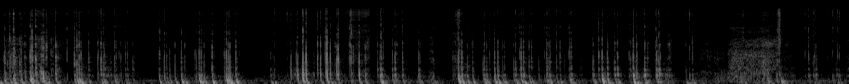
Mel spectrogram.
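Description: Long pointed nails tap quickly on the cover and edge of a thick Death Note Black Edition paperback manga lying flat. The taps come as dense, dry, clicky bursts with a low papery thump and short scratchy strokes, each dying almost instantly, with a brief softer rustle near the end.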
